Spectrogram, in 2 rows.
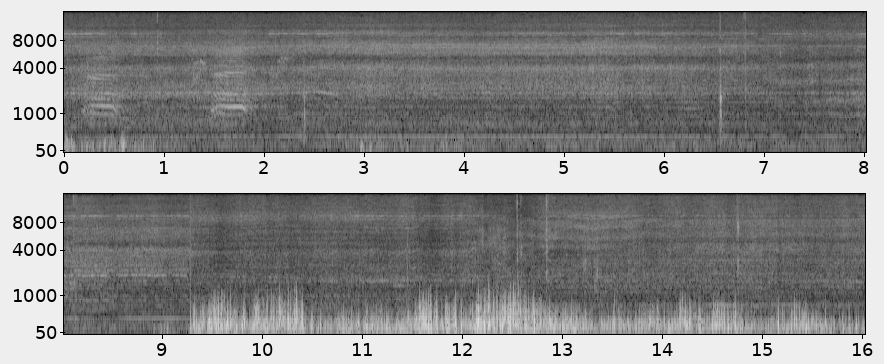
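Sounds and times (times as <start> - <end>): drone propellers humming: 0.0 - 16.0
magpie harsh call: 0.2 - 0.7, 1.3 - 2.2.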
